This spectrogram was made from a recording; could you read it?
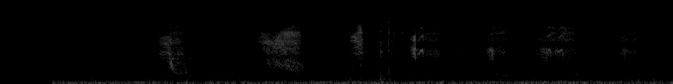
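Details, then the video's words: Satin bowerbird courting a female at the bower: a series of harsh, buzzy bursts, some rising, spaced about half a second apart after a brief silence, over a low background rumble. "Bowerbird. ( Courting female at the bower)."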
